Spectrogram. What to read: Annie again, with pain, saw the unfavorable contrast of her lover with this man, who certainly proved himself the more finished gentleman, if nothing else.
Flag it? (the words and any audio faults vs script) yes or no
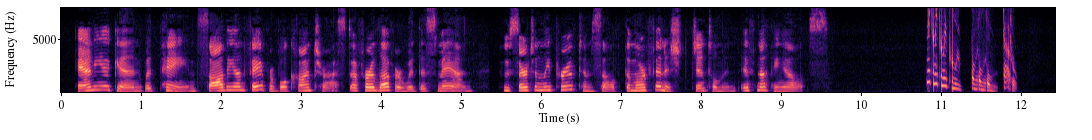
yes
